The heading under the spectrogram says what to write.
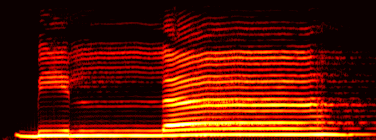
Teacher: Karena ada huruf lam yang barisnya fathah panjang. Cara membunyikannya dipanjangkan lamnya 2 harokat. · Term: matobi'i muqaddar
